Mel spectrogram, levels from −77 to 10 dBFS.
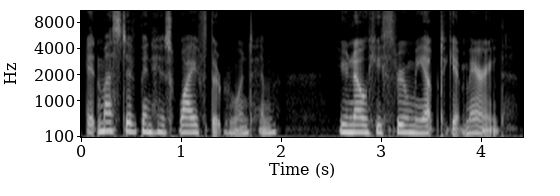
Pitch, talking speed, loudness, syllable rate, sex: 190 Hz, 245 wpm, -19 LUFS, 5.5 syllables/s, female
